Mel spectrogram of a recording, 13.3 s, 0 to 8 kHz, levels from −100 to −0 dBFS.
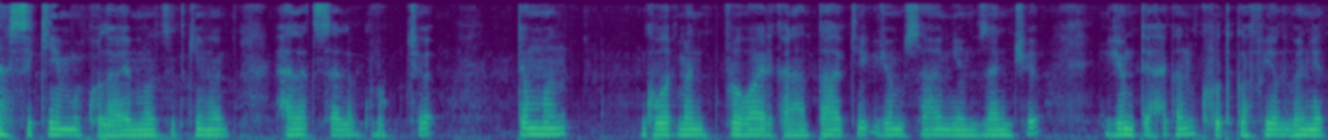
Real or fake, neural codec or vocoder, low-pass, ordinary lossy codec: fake; codec, 16 kHz in and 24 kHz out, 1.1 kbps, FireRedTTS-2 codec; 7.2 kHz; none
